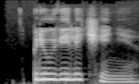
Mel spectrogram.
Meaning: exaggeration
- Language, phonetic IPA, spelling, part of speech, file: Russian, [prʲɪʊvʲɪlʲɪˈt͡ɕenʲɪje], преувеличение, noun, Ru-преувеличение.ogg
